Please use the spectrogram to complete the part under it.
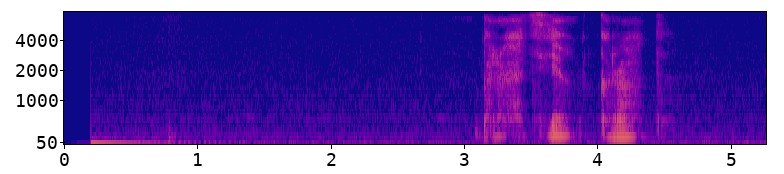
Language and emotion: Russian, sad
